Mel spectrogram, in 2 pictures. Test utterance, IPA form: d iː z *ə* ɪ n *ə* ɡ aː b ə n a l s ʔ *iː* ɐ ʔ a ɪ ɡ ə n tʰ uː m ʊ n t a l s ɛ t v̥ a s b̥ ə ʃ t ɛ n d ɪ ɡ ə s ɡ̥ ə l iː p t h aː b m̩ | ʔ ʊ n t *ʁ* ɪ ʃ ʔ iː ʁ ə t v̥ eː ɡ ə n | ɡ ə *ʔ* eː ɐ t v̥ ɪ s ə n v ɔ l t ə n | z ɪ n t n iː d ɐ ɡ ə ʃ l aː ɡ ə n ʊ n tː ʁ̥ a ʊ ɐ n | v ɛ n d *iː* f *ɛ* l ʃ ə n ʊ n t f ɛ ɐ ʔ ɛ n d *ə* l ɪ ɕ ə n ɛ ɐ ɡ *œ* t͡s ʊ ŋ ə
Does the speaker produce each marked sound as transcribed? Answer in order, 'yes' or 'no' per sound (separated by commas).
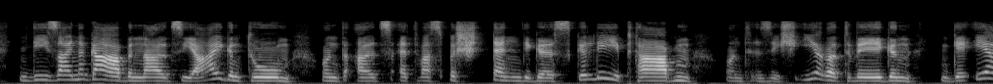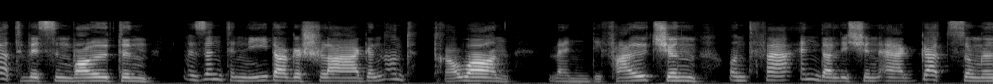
no, yes, yes, no, yes, yes, no, no, yes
